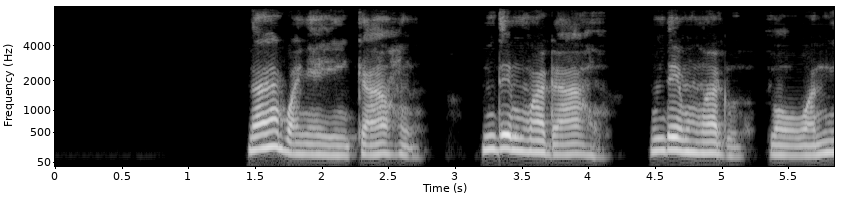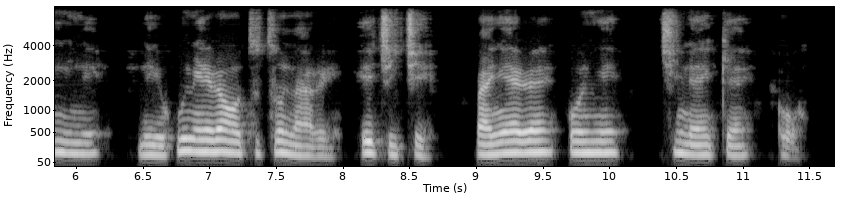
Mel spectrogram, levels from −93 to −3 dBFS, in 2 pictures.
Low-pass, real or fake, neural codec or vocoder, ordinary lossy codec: none; fake; codec, 16 kHz, 4 kbps, FunCodec, trained on LibriTTS, 50 frames a second; none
